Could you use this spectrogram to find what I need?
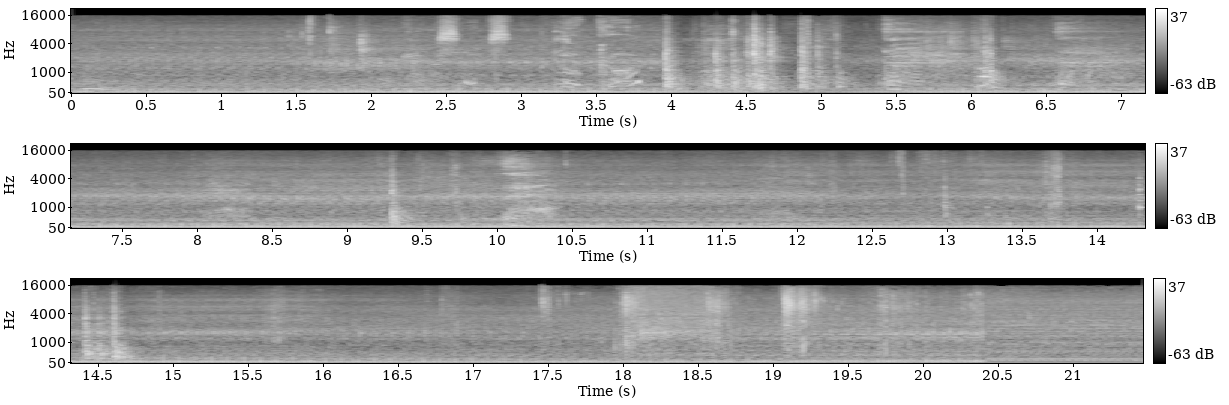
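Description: An excavator engine idles with a low, steady rumble.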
